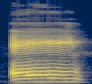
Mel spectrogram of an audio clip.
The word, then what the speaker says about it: Aden: First, let it be known, you've all been saying his name wrong. Besides, hey fag, he responds mostly to Aden. Oh, you fucking say it traitor. Say with me now. Aden. Dick. He doesn't want you to know, but that is the proper pronunciation.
